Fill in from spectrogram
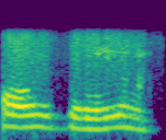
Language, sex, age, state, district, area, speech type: Kannada, female, 30-45, Karnataka, Bidar, urban, conversation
